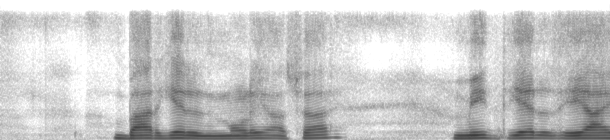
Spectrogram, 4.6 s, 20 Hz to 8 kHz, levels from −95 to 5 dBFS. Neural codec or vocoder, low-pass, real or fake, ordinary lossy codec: codec, 16 kHz in and 24 kHz out, 0.9 kbps, LongCat-Audio-Codec, four codebook decoder; 7.2 kHz; fake; none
